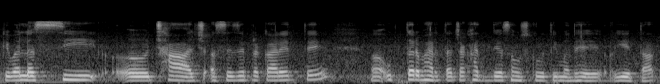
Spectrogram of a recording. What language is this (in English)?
Marathi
